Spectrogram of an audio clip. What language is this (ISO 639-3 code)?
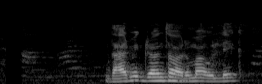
nep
